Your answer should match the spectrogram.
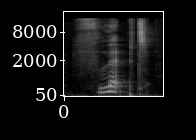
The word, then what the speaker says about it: flipped: 好，那我们注意这个尾音的话呢，应该读成一个清辅音 t，而不是 d，并不是写的是 ed 就读成 d 的音啊，flipped。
